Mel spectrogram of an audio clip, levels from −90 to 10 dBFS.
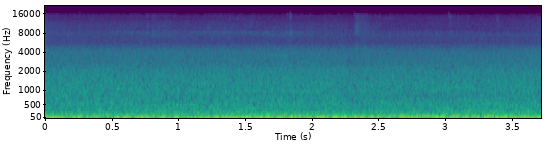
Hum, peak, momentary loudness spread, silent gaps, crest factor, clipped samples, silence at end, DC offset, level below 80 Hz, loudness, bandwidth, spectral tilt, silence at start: none; -4 dBFS; 2 LU; none; 12 dB; under 0.1%; 0 s; under 0.1%; -16 dBFS; -20 LUFS; 8.8 kHz; -7 dB/octave; 0 s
